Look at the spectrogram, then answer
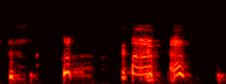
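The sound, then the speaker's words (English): A person with a runny nose coughs several times in short, uneven bursts inside a shed, with brief pauses between them and a softer final cough at the end. “I'm getting a cough too.”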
